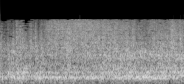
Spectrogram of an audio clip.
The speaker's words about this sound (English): Okay, on the count of three, switch on both blenders and we'll see which operating system blends best.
